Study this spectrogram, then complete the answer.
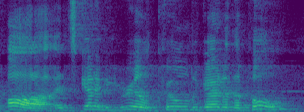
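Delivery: imitating an Adelaide accent on cool and pool; southern Australian accent. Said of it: "that's how they talk".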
